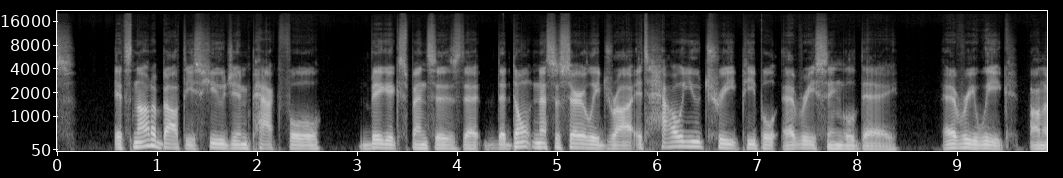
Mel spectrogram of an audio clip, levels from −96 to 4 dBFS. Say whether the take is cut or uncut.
cut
